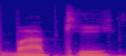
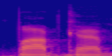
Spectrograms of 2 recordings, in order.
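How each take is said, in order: First: The name is said the American way. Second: The name is said in a non-American way.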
